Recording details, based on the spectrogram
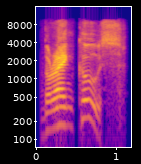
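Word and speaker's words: Brâncuși: professional New York City driver from Romania, Constantin Brancussi, is what most Americans would say, and from Romania, Constantin Brancussi.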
